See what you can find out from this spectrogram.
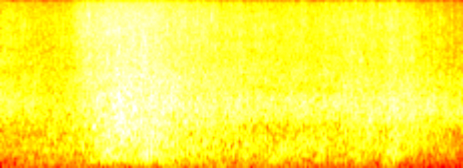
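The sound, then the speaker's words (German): Ocean waves wash onto a beach in a broad, steady roar that swells around the first second and then settles into a continuous hissing wash, with no voices present. “Kraftvoll und mit gleichmäßigem Rauschen laufen die Wellen an den Strand und fließen wieder zurück ins Meer.”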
